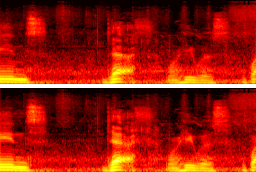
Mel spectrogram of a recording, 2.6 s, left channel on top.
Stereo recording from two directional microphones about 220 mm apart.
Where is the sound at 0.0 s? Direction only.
25° right (ahead or behind).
